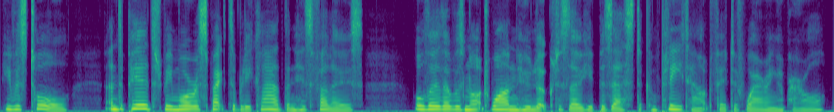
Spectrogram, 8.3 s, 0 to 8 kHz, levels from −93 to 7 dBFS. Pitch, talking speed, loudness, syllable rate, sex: 210 Hz, 215 wpm, -17 LUFS, 6.5 syllables/s, female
